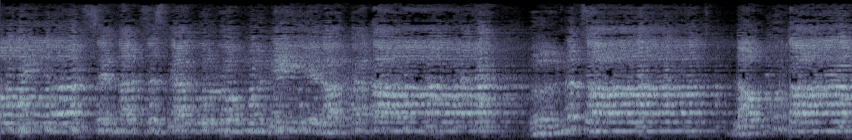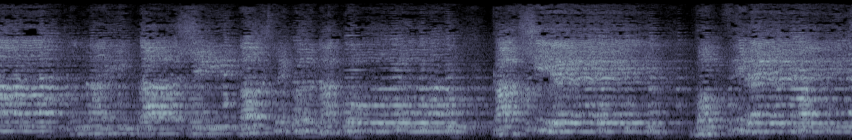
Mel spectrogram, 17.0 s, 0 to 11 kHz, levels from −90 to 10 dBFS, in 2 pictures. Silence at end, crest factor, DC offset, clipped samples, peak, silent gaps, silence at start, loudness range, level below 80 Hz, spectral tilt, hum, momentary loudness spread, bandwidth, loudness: 0 s; 16 dB; under 0.1%; under 0.1%; -8 dBFS; none; 0 s; 4 LU; -70 dBFS; -3 dB/octave; none; 9 LU; 10.5 kHz; -24 LUFS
